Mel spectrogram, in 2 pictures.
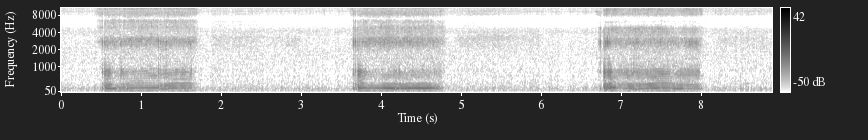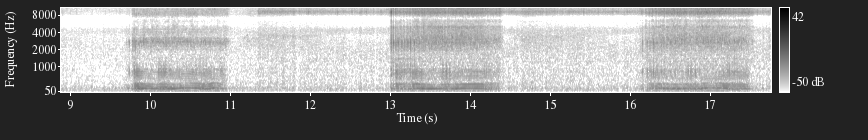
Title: My senior cat is snoring so loudly 😴💤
